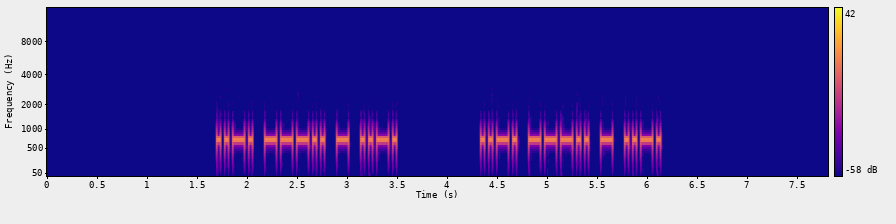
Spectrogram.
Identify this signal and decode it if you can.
Morse code, heard as a keyed tone, about 30 wpm, 700 Hz. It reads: F8TF F8TF
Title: DXCC-100 Call Signs - 4 Characters - Repeated 2x - 30wpm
